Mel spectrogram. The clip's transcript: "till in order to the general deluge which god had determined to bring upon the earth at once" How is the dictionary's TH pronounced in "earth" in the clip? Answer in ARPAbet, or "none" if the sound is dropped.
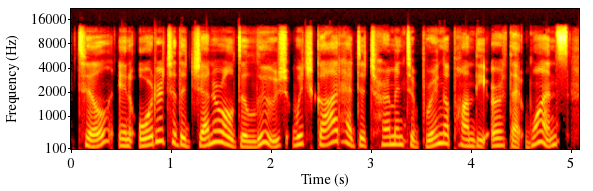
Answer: TH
